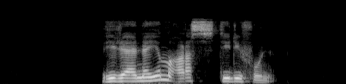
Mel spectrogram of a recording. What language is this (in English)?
Kabyle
